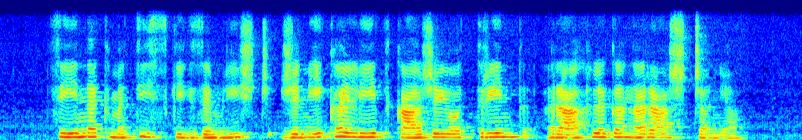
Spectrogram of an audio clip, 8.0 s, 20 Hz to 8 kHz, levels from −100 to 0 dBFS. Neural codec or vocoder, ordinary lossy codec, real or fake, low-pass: vocoder, 44.1 kHz, 128 mel bands every 512 samples, BigVGAN v2; none; fake; 7.2 kHz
